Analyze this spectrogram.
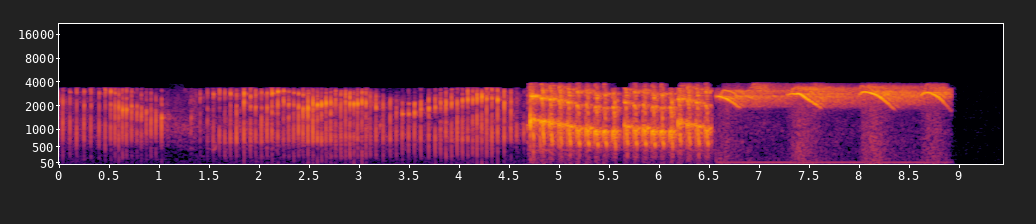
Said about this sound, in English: The clicks are the dolphin clicks. Oh, see that? I didn't know. That's why I have to ask. So this is all dolphin language.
